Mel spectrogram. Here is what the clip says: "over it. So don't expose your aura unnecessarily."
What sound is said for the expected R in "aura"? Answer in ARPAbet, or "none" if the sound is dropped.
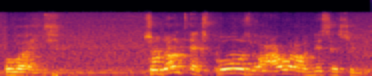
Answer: W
